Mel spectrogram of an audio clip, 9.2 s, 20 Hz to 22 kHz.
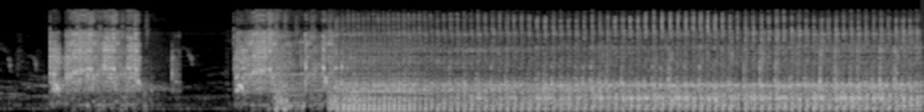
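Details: Yamaha Mio i 125 scooter after an engine teardown for a loud piston slap/knock, with the block set replaced: a brief start, then a steady, even putter with no knocking over the exhaust beat. Normal idle after repair.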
